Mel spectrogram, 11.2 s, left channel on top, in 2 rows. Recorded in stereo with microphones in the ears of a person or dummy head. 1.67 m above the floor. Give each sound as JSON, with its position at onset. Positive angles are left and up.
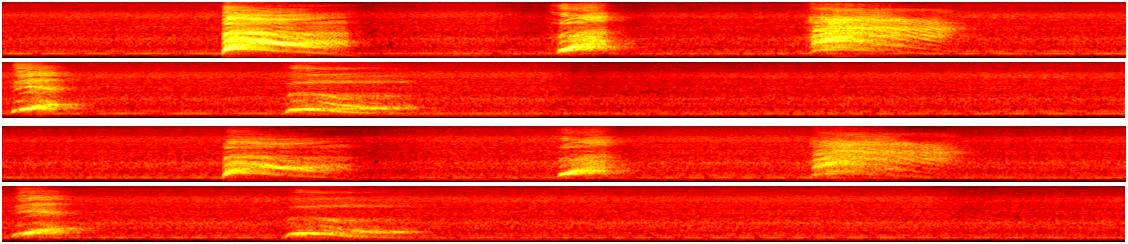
{"t": 1.1, "sound": "a scream", "side_deg": 50, "distance_m": 0.6}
